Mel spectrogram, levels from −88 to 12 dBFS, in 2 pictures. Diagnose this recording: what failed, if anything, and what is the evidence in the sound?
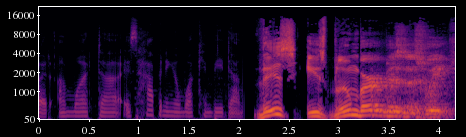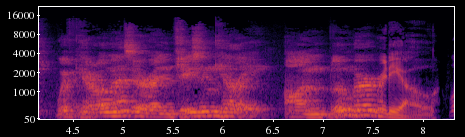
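Switch to a distant microphone, 3.34 to 7.59 s: speech suddenly turns roomy and bass-light, room noise roughly 30 dB down, likely from a dropped close-mic analogue feed.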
